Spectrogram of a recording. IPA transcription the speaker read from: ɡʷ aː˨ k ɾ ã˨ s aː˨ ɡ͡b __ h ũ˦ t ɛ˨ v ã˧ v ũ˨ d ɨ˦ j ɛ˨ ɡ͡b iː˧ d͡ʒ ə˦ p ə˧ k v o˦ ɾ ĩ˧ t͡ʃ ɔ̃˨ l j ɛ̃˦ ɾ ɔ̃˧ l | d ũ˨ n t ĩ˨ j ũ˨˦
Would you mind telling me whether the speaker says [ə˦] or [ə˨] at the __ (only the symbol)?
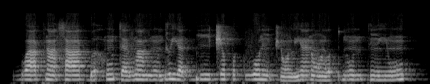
ə˨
